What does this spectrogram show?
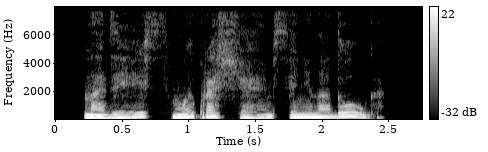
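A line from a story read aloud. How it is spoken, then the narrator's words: Polite social tone. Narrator (Russian): сказал он светским тоном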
